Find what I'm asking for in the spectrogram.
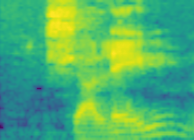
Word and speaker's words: Salem: Salem betekent gewoon vrede, shalom. Shalem, want zo kan het ook uitgesproken worden.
